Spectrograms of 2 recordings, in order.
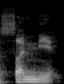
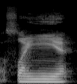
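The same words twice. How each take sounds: First: A full n sound comes before the ya. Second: A nasalized vowel comes before the ya. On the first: The speaker calls it wrong. "or Sanya" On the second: The speaker calls it right. "It will be chanted as Sanya, Anunasika"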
